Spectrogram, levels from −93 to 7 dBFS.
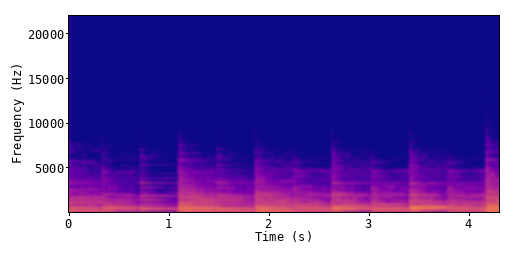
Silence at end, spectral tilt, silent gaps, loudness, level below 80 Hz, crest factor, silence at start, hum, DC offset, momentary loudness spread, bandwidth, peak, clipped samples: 0 s; -7.5 dB/octave; none; -32 LUFS; -66 dBFS; 16 dB; 0 s; none; under 0.1%; 7 LU; 7.6 kHz; -16 dBFS; under 0.1%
